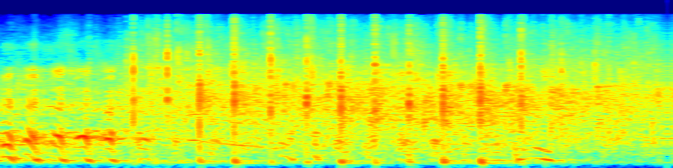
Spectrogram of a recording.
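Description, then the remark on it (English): An audience at a Unitarian Universalist Promise and Practice Sunday service applauds its welcomed guests steadily, a dense patter of many hands clapping with sharper individual claps poking through, while voices murmur underneath throughout. “I think they want to applaud you, and I'm going to let them.”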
